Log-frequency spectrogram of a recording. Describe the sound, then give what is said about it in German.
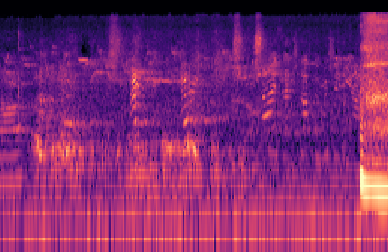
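Excited yips and whimpers from a white-and-black dog greeting people it knows, repeated in short bursts under steady talking, with one louder yelp at the end. “Der weiß-schwarze Hund, der die ganze Zeit so ruhig war, hier hat offensichtlich Leute, die er sie kennt, weil er sich tierisch über die Menschen gerade freut.”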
